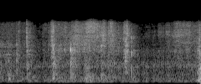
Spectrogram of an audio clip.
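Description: Scraps of patterned scrapbook paper rustling and crackling as they are handled and shuffled.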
